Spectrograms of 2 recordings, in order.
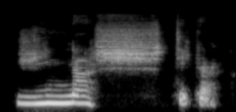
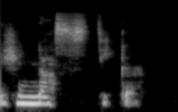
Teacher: S before T sounds like sh.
